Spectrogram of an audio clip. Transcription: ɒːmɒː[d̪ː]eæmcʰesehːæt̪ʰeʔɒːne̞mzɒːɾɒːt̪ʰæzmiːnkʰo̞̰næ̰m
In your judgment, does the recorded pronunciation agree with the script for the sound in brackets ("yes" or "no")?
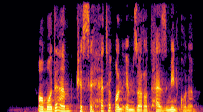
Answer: no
